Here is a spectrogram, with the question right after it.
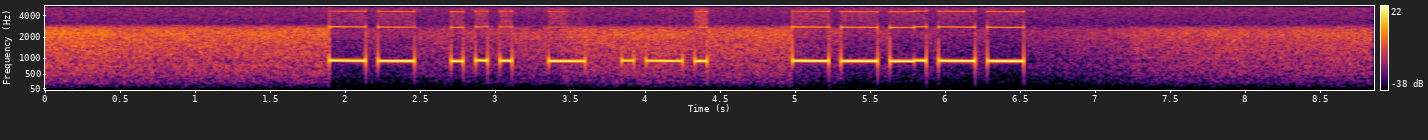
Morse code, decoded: MSTR 0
